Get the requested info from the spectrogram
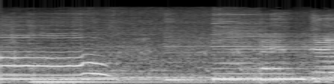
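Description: Live acoustic guitar music with singing: a voice holds one long note that bends upward and stops under a second in, over steady low bass notes.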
